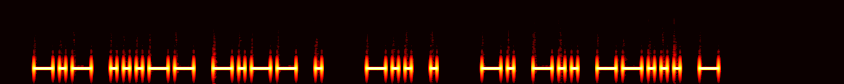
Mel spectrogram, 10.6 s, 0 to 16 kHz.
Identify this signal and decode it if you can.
Morse code, heard as a keyed tone, about 15 wpm, 700 Hz. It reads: K3YE DE ND7T
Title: USA Callsign DE Callsign - 4 Characters - 15wpm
